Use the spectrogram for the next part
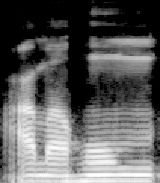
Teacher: عمہم عین کو واضح نکالنا ہے، میم ساکن کا یہاں ادغام مع الغنہ ہے، اور غنے کی مقدار بھی 1 الف کے برابر ہوتی ہے۔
